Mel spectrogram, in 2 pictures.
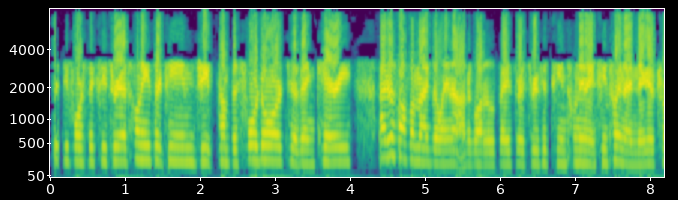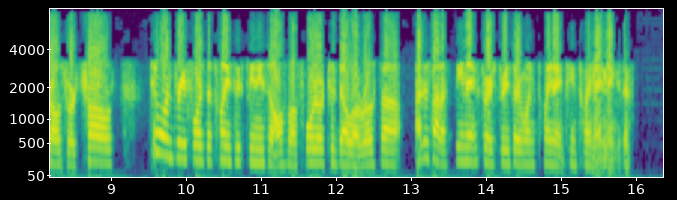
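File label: Sheriff East County, scanner audio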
